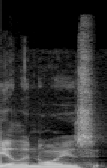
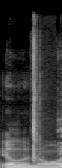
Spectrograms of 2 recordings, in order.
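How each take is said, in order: First: The final S sound is pronounced. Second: The final S sound is silent. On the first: The speaker calls it wrong. "I don't say Illinois in conversation" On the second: The speaker calls it right. "I say Illinois because that's how it's pronounced"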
